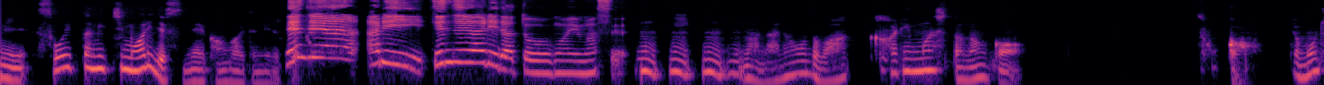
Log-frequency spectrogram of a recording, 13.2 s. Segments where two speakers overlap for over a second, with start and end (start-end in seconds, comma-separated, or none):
none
